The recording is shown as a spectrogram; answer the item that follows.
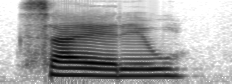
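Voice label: "s'aèreu", female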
